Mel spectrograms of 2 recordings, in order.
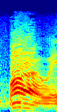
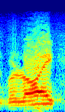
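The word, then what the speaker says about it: Borowy: The cab driver that I came out here with insisted on calling Baroy Barroy, and I told him no, that the name properly pronounced was Baroy.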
